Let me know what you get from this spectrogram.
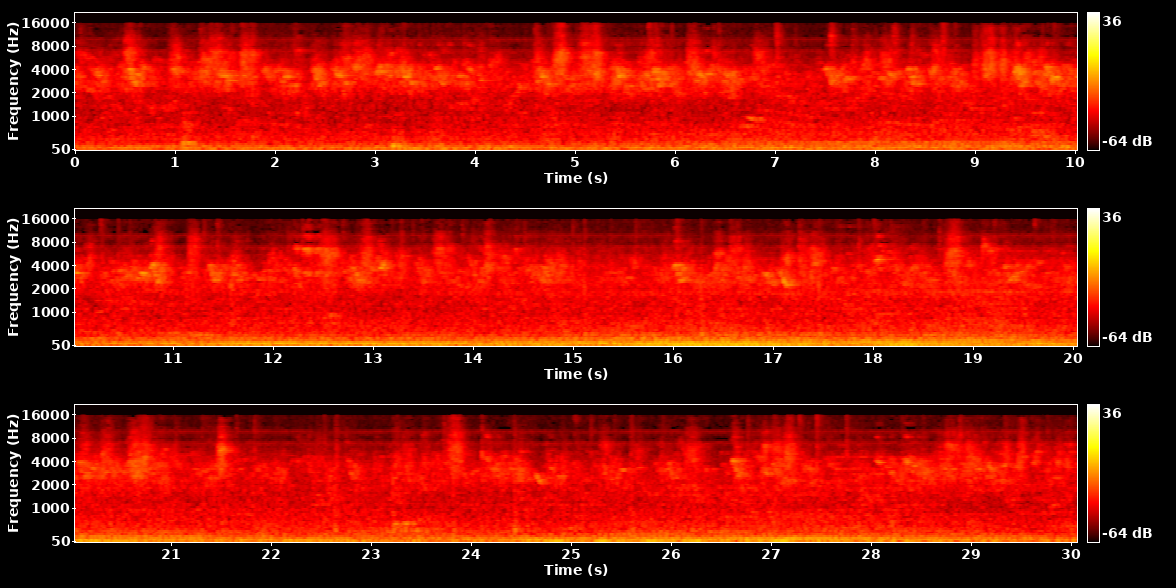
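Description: Small birds chirping in quick, repeated short calls. A low rumble swells up under them around the middle and fades near the end.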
